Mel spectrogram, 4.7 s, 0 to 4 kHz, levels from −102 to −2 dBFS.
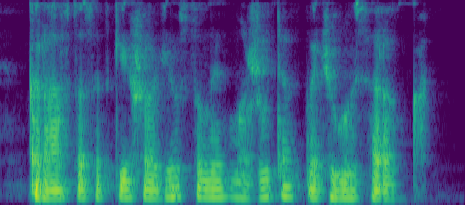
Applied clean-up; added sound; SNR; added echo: neural mask model DeepFilterNet 3.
